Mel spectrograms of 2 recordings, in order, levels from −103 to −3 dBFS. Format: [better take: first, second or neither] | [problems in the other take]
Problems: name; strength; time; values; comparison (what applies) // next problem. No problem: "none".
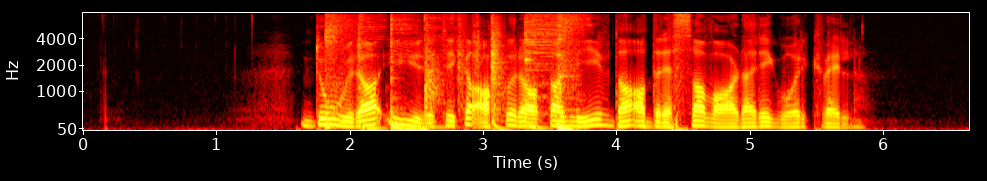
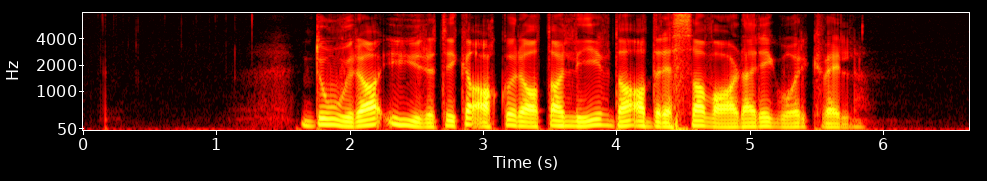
second | background sound (Drum kit); 3 dB below the speech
